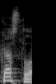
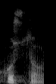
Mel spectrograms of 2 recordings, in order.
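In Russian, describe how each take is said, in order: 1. Первый гласный звучит как 'a'. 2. Первый гласный звучит как 'u'. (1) "не Кастл" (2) "а Кустл читается"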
